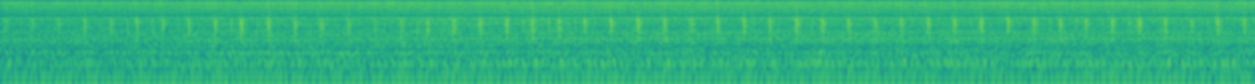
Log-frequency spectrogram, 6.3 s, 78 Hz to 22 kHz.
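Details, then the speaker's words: Lada Largus with the 1.6 16-valve 129 engine (Priora/Vesta type), knock remaining after hydraulic lifter replacement: about 3 minutes after a cold start, a fast ticking about four per second at idle. It fades as the engine warms and is silent when warm; cause not pinned down. "А так, если бы тихо двигатель работал, еще бы слышно громче было бы. А когда прогреется, идеально работает тишина."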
